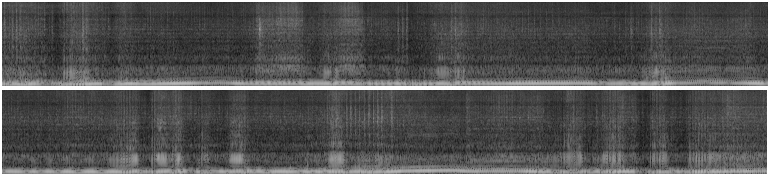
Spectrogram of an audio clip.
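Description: Engine of a screw-propelled (auger) vehicle running as it drives, its pitch dropping and rising again every few seconds as the throttle and load change, with short bursts of clattering.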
